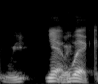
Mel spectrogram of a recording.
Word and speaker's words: Wieck: Well, check out, you guys, Victoria Wieck. That's how you say it, right? Wieck.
